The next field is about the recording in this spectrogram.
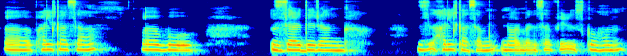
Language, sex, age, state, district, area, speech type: Urdu, female, 45-60, Uttar Pradesh, Lucknow, urban, spontaneous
